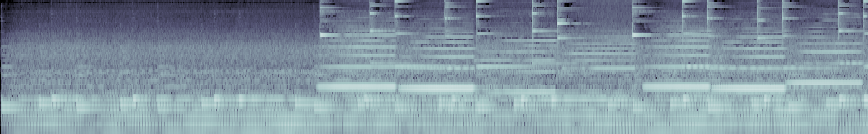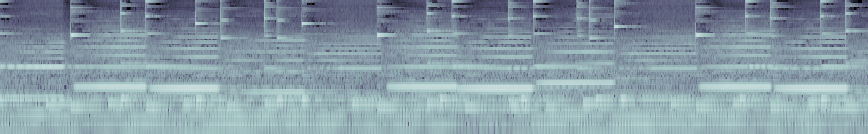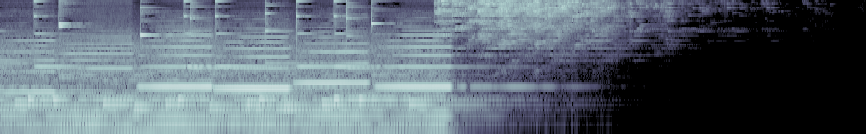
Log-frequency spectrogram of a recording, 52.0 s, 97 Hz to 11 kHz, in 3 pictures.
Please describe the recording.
3.15.16 - Peaceful Melody
A short composition that can be used as a peaceful fairy tale melody.
clarinet, fairytale, garageband, harp, instrumental, melody, music, peaceful, strings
